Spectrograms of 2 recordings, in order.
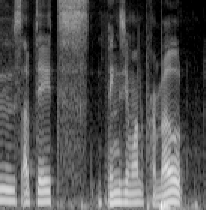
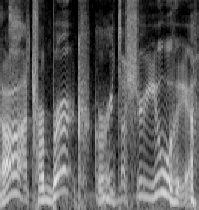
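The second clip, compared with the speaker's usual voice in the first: high, slow Connery-style Bane voice; drawn-out movie villain impression; Sean Connery Bane; 8 semitones higher, slower than usual. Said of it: "That was more like Bane".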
